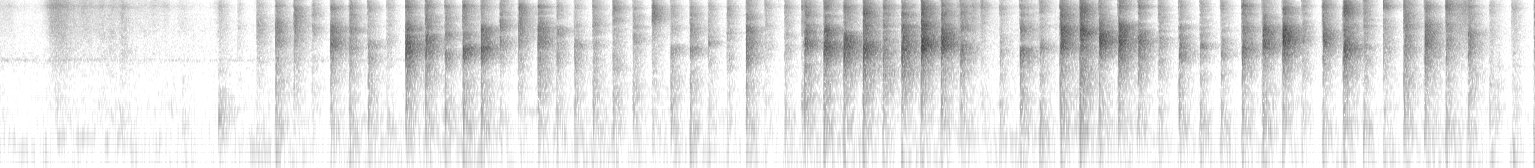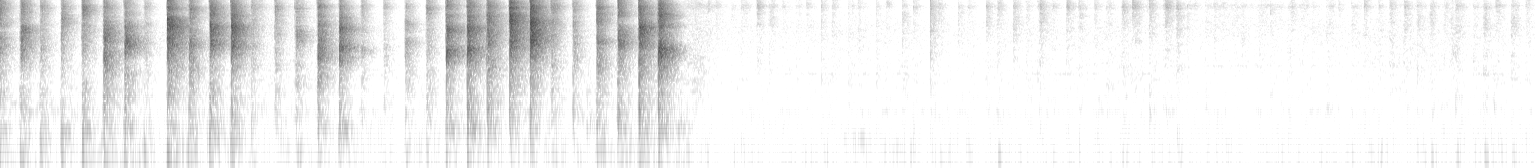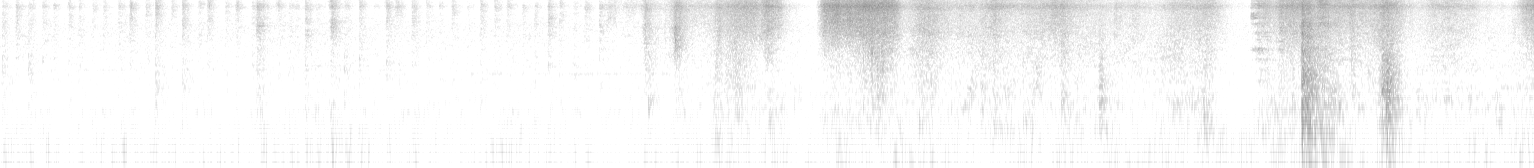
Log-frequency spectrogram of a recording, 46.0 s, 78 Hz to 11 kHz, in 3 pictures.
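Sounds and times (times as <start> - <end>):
hands tapping on skin: 2.2 - 37.6.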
